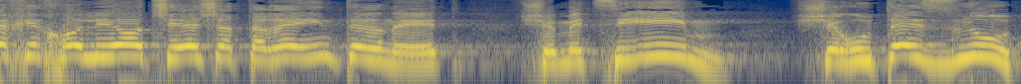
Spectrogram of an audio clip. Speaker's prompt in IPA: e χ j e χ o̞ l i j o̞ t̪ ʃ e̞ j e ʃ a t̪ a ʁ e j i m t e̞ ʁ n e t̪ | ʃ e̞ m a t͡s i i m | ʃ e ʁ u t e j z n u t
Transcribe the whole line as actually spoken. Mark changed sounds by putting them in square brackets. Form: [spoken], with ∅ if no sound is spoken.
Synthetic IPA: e χ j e χ o̞ l i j o̞ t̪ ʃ e̞ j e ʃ a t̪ a ʁ e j i [n] t e̞ ʁ n e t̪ | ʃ e̞ m [e] t͡s i i m | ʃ e ʁ u t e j z n u t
